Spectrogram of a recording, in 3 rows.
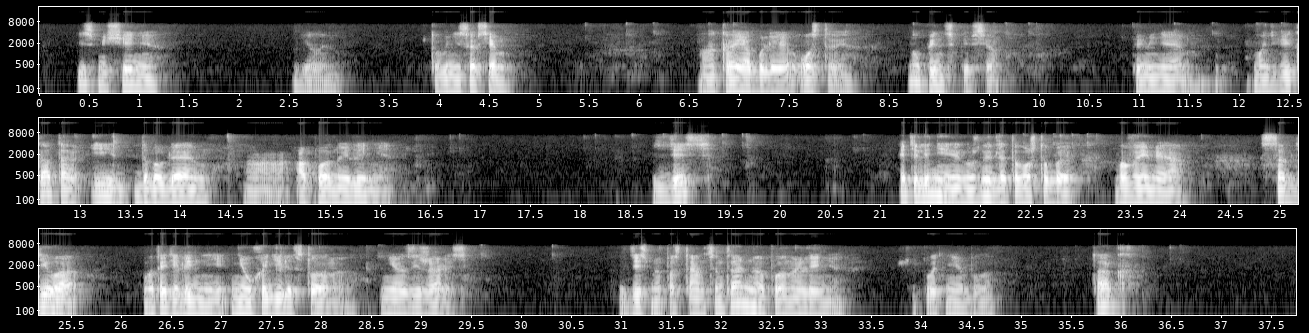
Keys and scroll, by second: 13.1 Tab, 16.3 ctrl+r, 21.5 ctrl+r, 30.8 ctrl+r, 32.4 ctrl+r, 36.1 ctrl+r.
